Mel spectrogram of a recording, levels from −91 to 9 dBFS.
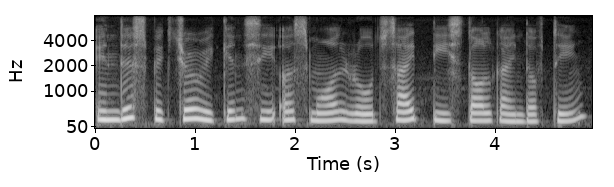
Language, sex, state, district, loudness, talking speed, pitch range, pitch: English, female, Assam, Kamrup Metropolitan, -14 LUFS, 170 wpm, 205-240 Hz, 225 Hz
